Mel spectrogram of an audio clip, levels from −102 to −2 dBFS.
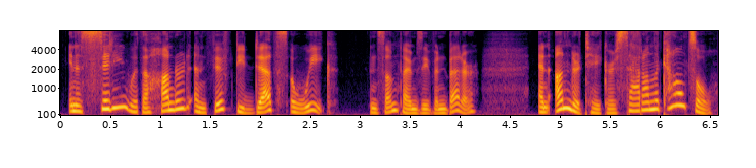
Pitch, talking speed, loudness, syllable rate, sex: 205 Hz, 190 wpm, -19 LUFS, 6.0 syllables/s, female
